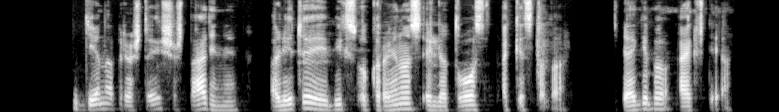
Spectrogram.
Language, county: Lithuanian, Kaunas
